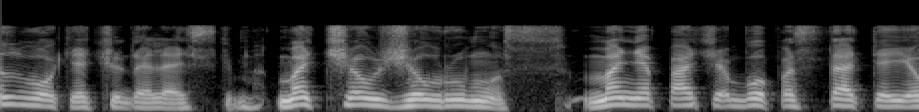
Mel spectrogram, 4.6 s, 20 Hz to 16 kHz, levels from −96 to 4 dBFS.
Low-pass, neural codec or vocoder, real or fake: 7.2 kHz; none; real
